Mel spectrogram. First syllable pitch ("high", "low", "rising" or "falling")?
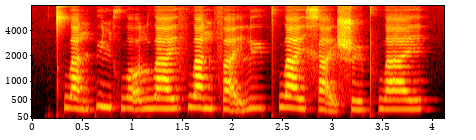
low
